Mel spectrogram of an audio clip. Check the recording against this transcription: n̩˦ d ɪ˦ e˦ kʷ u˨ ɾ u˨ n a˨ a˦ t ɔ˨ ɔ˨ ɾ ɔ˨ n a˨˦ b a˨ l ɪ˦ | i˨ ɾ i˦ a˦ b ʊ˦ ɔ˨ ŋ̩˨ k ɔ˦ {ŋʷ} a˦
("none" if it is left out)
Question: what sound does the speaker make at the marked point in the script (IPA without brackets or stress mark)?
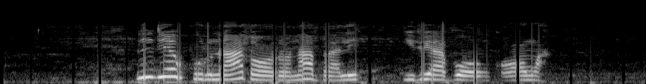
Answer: ŋʷ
